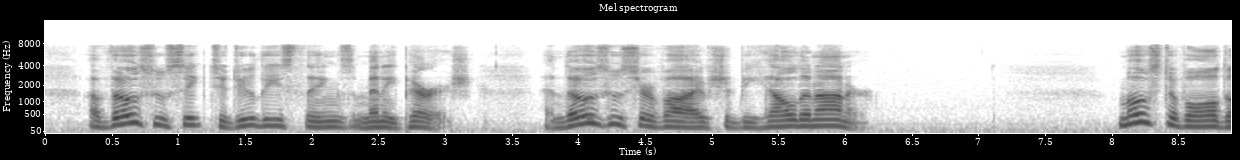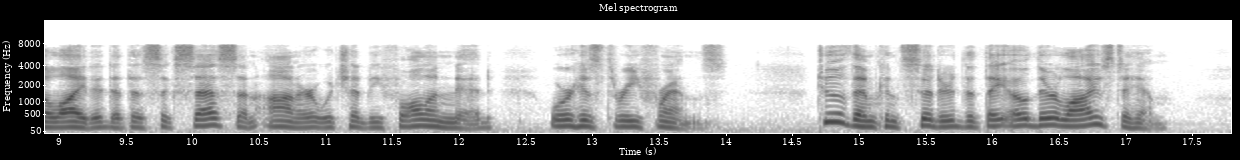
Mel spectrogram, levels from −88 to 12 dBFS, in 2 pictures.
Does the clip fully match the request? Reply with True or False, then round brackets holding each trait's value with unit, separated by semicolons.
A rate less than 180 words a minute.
True (160 wpm)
